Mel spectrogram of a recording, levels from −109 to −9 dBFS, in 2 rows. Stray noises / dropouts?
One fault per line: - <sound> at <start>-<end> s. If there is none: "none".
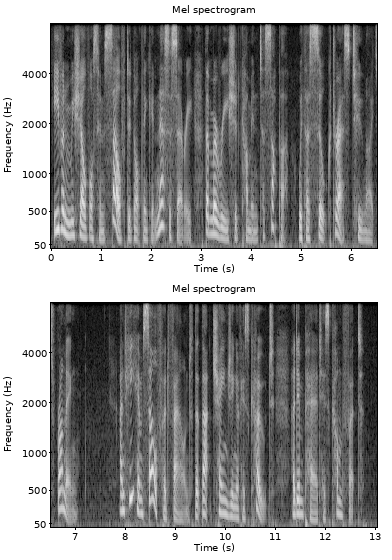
none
